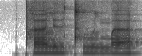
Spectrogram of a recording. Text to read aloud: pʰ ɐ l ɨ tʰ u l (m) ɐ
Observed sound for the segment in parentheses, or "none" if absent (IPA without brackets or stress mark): m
